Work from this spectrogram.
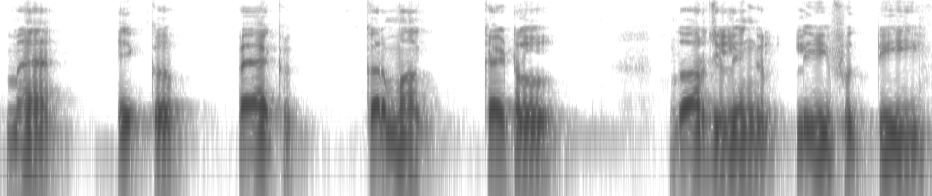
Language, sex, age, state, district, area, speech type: Punjabi, male, 18-30, Punjab, Sangrur, urban, read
